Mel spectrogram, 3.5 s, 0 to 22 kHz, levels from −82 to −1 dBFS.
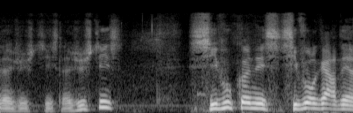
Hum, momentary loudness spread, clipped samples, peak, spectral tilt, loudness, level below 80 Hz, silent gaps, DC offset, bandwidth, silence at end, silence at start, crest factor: none; 13 LU; under 0.1%; -6 dBFS; -5 dB/octave; -21 LUFS; -54 dBFS; none; under 0.1%; 13.5 kHz; 0 s; 0 s; 16 dB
